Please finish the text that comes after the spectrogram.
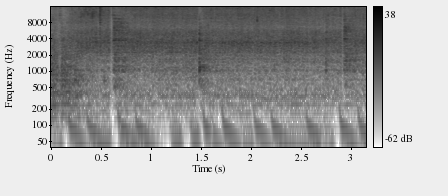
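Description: Cherry tomatoes and leeks sizzle steadily in a pan over medium heat, with a rhythmic run of close stirring scrapes repeating about every third of a second throughout.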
